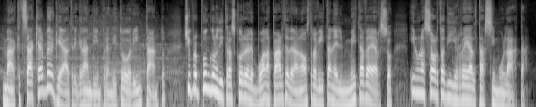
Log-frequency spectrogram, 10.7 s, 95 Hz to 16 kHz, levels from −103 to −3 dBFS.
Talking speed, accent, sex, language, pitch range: 135 wpm, native, male, Italian, 115-175 Hz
